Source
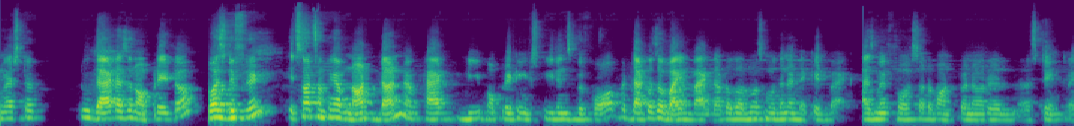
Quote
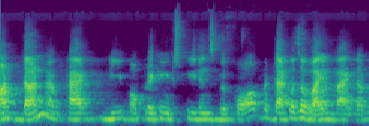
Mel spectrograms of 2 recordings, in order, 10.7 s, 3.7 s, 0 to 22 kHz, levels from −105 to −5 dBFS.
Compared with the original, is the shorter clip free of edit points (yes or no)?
yes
